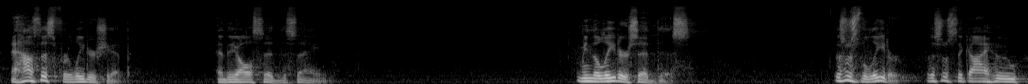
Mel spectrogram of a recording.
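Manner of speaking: ordinary talk, nothing marked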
